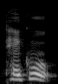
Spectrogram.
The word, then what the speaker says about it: 대구: Oh, 대구. Okay. 대구. Daegu.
